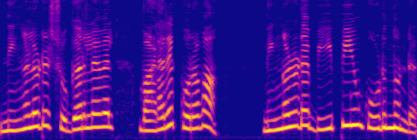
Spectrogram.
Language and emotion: Malayalam, fearful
